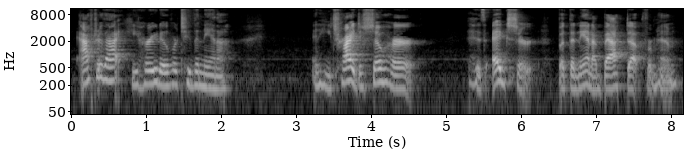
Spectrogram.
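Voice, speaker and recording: A woman reading a children's storybook aloud in an animated, expressive style. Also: mid-range voice. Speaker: storybook reader.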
